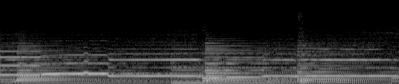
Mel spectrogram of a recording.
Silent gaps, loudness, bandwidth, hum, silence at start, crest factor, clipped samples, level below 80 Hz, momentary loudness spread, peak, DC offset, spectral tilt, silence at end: none; -28 LUFS; 12 kHz; none; 0 s; 14 dB; under 0.1%; -44 dBFS; 5 LU; -14 dBFS; under 0.1%; -8.5 dB/octave; 0 s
